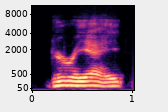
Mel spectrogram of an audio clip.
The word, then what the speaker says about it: Duryea: I was calling him Duryea, Duryea. – D-U-R. Let me spell it. D-U-R-Y-E-E. D-U-R-Y-E-E. David A. Duryea. Now you got me mispronouncing it. Duryea.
